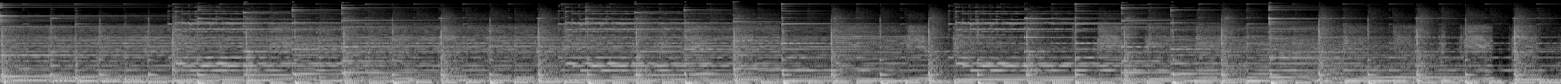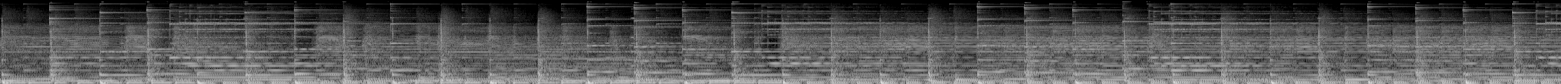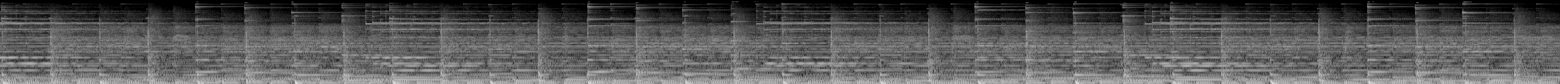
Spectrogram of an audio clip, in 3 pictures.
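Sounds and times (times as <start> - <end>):
music loops: 0.0 - 46.8.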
